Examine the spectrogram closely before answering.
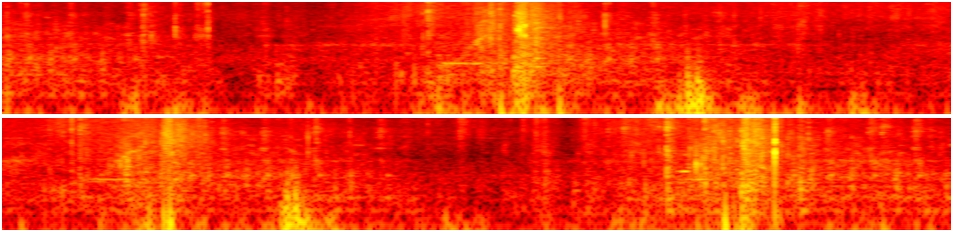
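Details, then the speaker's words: Walk-behind lawn mower just out of winter storage, fresh gas added and primed: repeated cord pulls with brief sputters that never settle, trying to start; hard starting blamed on a fuel problem. "Alright, so it took a little while, but it seems like it's trying to start."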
